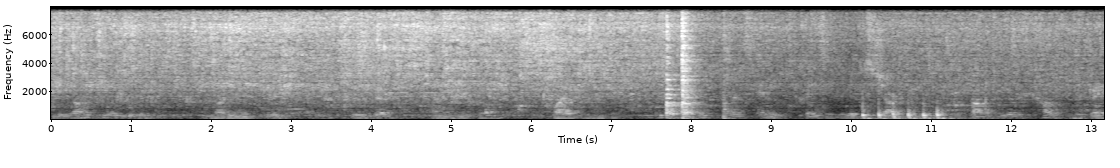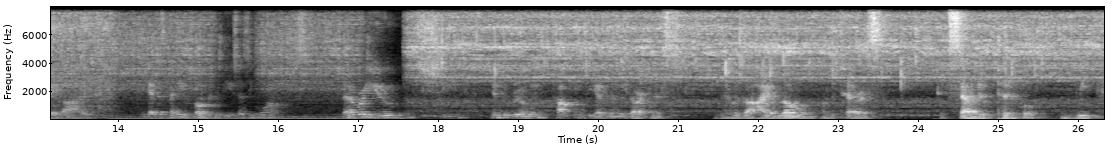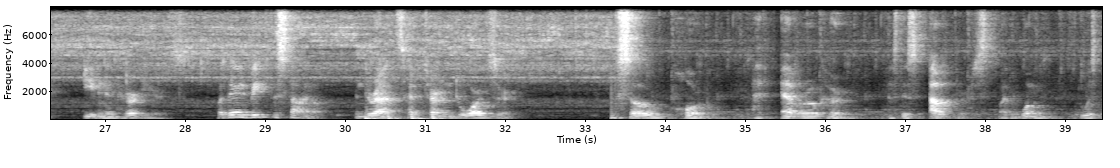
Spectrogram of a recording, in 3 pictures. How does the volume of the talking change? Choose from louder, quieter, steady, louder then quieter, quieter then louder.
louder.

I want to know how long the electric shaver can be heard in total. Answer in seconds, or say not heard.
not heard.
